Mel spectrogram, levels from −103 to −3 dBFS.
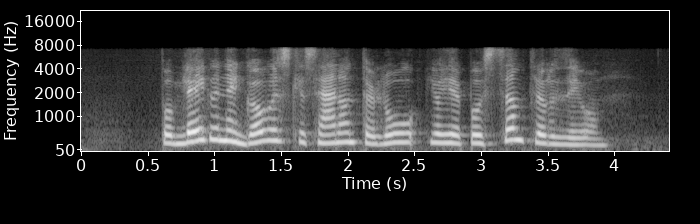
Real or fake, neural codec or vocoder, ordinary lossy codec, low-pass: fake; codec, 16 kHz in and 24 kHz out, 0.6 kbps, FocalCodec, streaming, 4096 codes; none; 7.2 kHz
